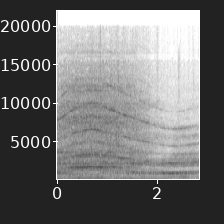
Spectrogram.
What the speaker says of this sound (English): Let's mix the ingredients on medium speed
